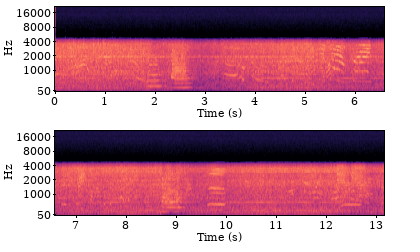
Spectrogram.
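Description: A fire truck's horn sounds two short blasts, one about two seconds in and another about nine seconds in. Between them run the steady rumble of the passing parade trucks and the voices of the crowd.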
